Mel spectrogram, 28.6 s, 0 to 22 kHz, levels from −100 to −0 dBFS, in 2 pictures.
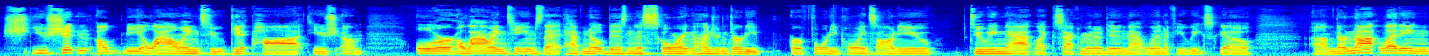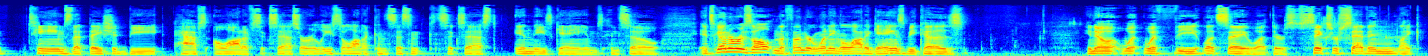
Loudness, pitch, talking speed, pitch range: -24 LUFS, 115 Hz, 185 wpm, 110-125 Hz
